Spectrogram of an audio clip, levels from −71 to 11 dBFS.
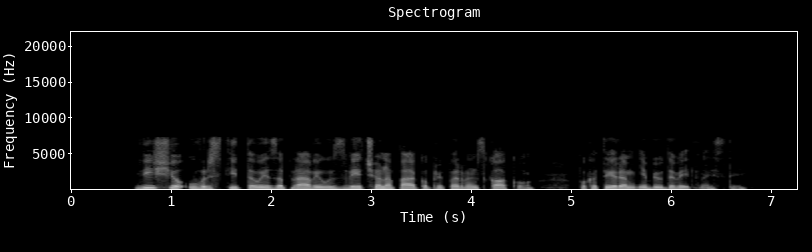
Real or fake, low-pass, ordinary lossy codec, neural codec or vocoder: fake; 7.2 kHz; MP3, 64 kbps; codec, 16 kHz, 2 kbps, FunCodec, trained on LibriTTS, 25 frames a second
